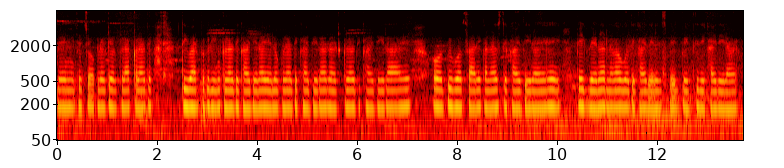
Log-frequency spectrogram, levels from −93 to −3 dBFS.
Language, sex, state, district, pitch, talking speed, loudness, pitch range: Hindi, female, Bihar, Madhepura, 175 Hz, 235 wpm, -41 LUFS, 170-180 Hz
